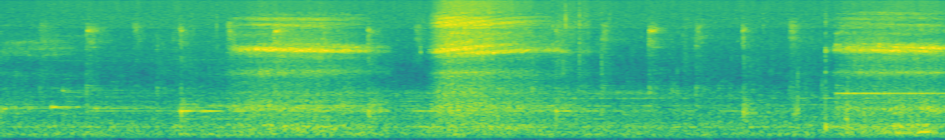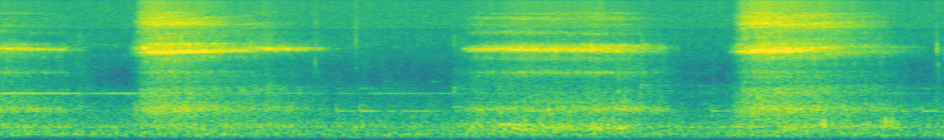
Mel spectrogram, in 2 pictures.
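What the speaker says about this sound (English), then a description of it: "Try and fill your lungs completely with air and exhale all of the air out." Slow, deep yoga breathing, four long cycles of audible inhales and exhales through the nose and mouth, close and steady, with a faint ticking in the background and no talking.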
